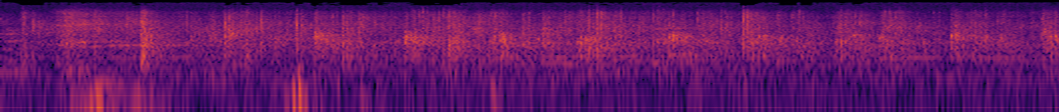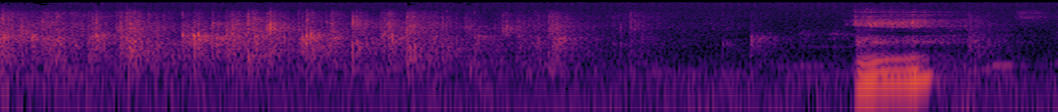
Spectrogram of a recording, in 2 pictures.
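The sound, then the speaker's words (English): An audience claps for Jesus steadily for several seconds, a dense crackle of many hands that slowly thins out, with a brief voice cutting in near the end. “Can you clap for Jesus?”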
